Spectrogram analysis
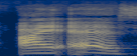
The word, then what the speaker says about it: mais: Yeah, it's maize, but it's not spelled the same way because you guys have a Z in there. Oh, yours maybe is it's the S? brand. Yeah, it's MAIS, mais.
